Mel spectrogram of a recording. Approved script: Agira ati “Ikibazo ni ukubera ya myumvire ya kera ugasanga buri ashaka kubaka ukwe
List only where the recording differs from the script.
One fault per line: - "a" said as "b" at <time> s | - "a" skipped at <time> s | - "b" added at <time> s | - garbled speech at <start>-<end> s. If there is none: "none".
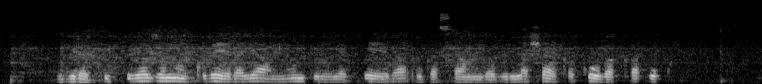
none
